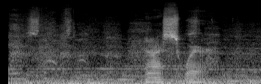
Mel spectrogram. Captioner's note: panting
